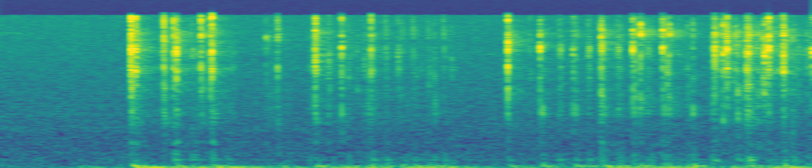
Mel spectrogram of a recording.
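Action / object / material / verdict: tap / laptop keyboard with plastic chiclet keys / plastic / none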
